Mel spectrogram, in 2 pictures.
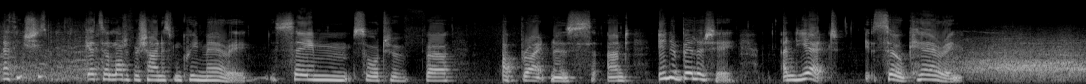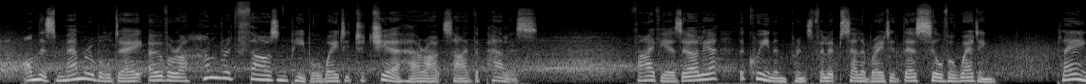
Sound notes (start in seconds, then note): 10.0 crowd cheering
